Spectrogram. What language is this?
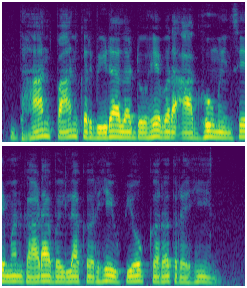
Chhattisgarhi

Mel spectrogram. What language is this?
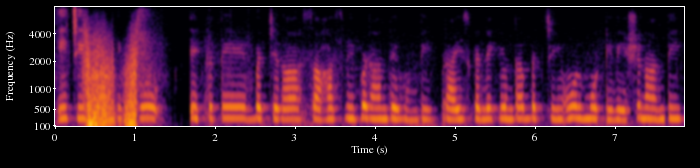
Dogri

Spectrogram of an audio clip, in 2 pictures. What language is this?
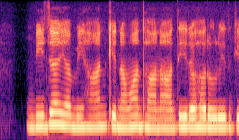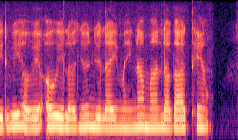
Chhattisgarhi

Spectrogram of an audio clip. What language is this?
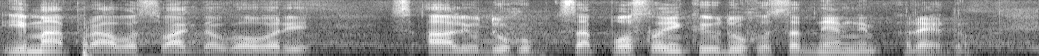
Serbian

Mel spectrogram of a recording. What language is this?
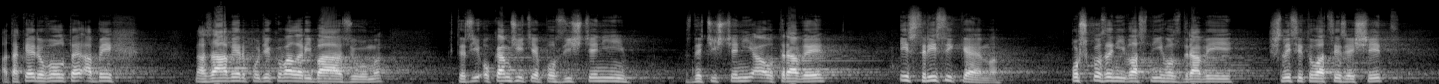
Czech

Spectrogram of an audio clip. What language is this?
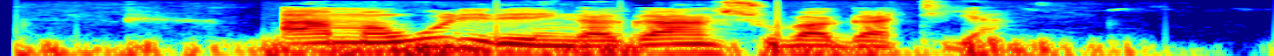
Ganda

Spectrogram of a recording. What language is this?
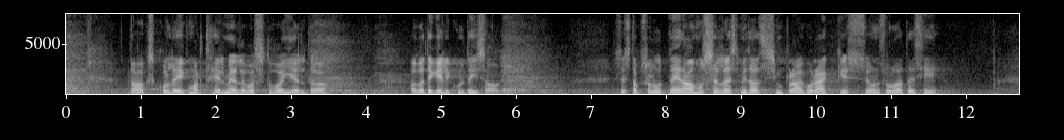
Estonian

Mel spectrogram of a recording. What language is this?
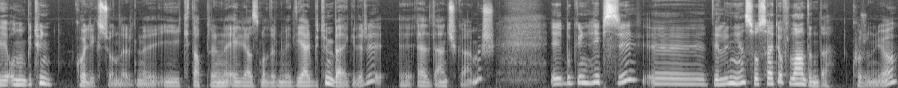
Turkish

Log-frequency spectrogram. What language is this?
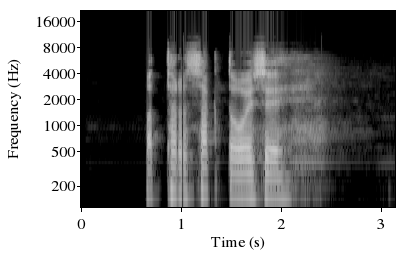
Kachi Koli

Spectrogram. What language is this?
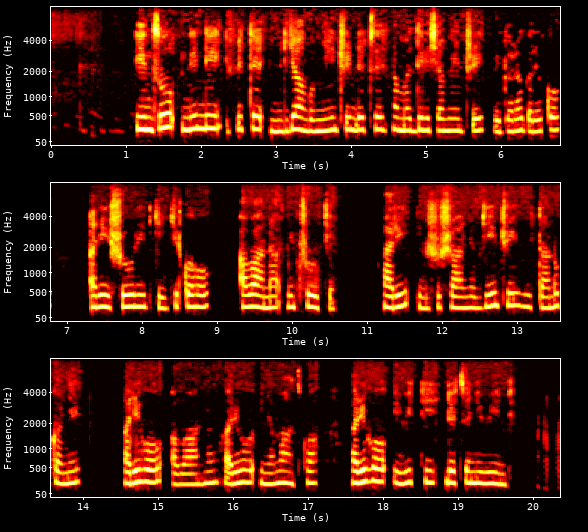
Kinyarwanda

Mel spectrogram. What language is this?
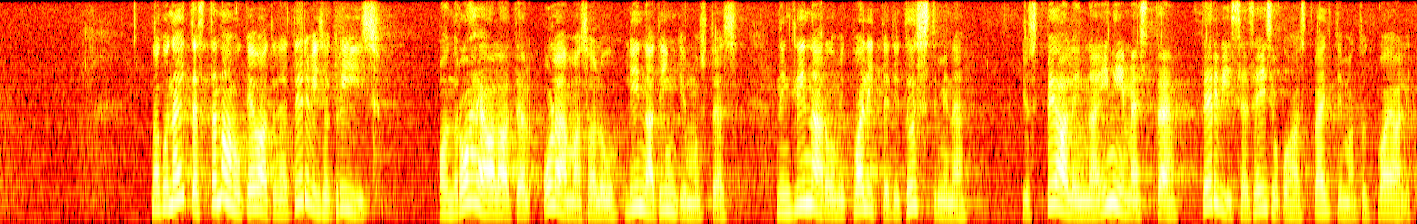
Estonian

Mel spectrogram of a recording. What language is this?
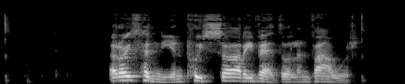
Welsh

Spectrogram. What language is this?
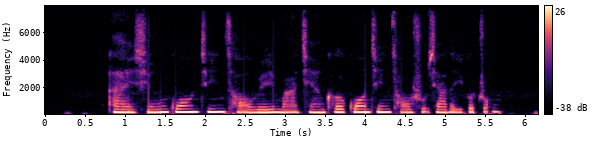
Chinese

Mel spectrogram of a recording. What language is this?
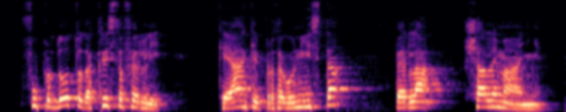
Italian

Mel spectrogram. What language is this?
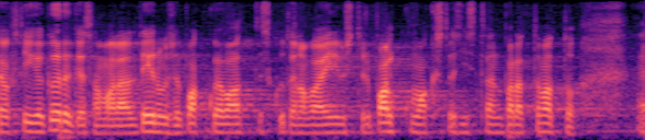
Estonian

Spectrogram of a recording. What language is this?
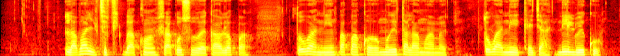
Yoruba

